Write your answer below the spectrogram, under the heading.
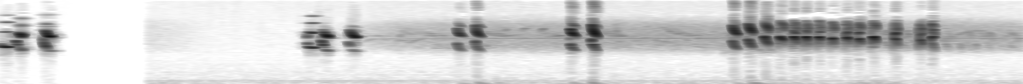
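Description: A common linnet sings quick, bright twittering notes, short clusters at first, then a fast run of chirps near the end, with a faint hiss behind.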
